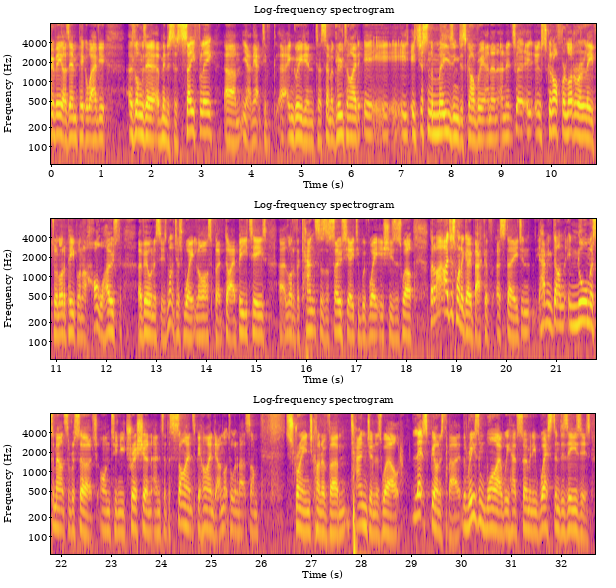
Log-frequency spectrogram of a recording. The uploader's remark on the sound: we are live at the IAA in Munich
